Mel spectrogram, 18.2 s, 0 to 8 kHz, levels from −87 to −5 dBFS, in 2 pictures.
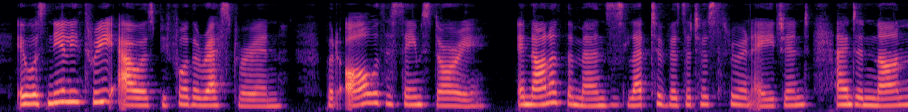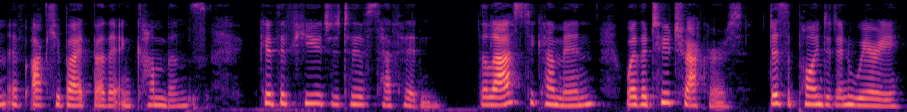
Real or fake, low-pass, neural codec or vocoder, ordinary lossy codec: real; 7.2 kHz; none; Opus, 64 kbps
